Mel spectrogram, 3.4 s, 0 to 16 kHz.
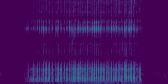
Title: snoring Feb 2025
